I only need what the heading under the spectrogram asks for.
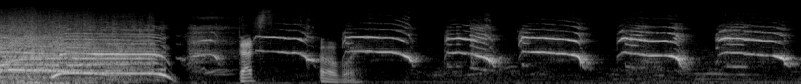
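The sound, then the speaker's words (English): People in a seagull impression competition imitate seagull calls into a microphone with a string of loud, high, wavering squawks that rise and fall in repeated bursts, alongside crowd noise and a bit of speech. “So I turn these way down so they're not too annoying, but these are people making this noise. How crazy is that? They sound just like seagulls.”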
